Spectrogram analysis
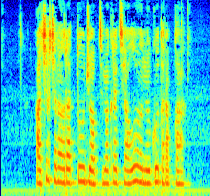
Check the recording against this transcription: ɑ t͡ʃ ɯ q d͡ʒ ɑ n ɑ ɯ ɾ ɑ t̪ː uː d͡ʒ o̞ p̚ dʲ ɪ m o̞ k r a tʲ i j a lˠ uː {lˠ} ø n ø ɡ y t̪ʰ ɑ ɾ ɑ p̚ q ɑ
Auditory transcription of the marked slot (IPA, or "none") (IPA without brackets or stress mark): none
